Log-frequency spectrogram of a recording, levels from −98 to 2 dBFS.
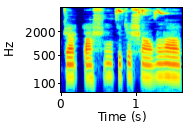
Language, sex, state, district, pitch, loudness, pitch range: Bengali, female, West Bengal, Jhargram, 150 Hz, -15 LUFS, 145-155 Hz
